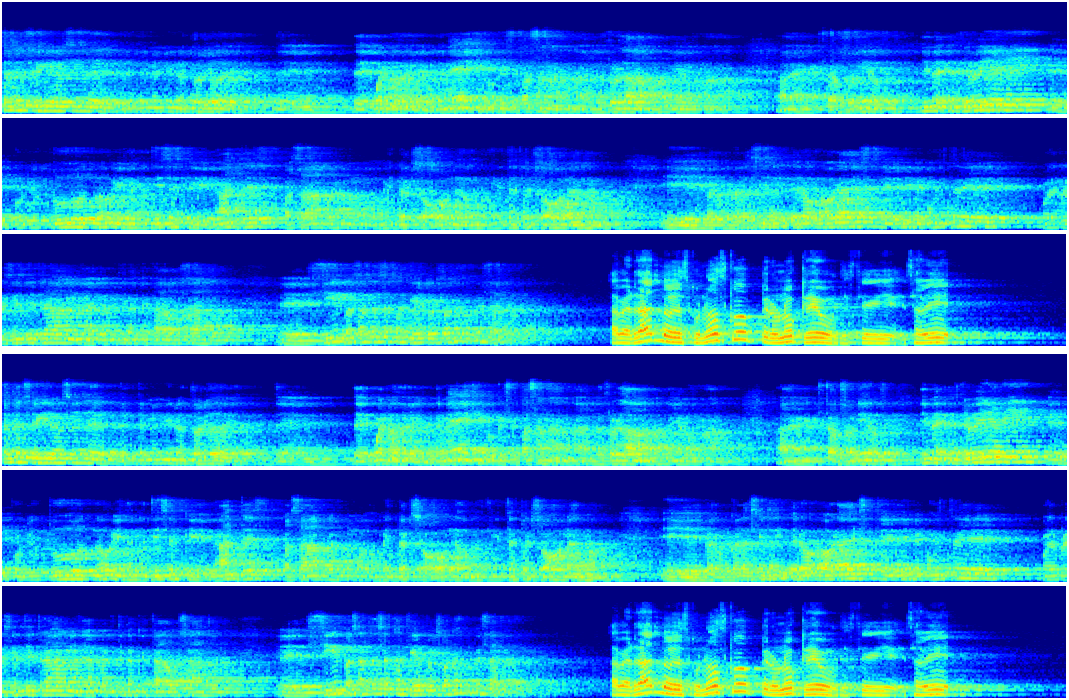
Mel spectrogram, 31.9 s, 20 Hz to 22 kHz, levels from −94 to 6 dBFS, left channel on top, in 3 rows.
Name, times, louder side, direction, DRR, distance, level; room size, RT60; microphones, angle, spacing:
voice 1, 0.0-3.1 3.5-20.6 21.0-26.4, right 1 dB, 50° right, -4 dB, 6.2 m, -34 dB
voice 2, 27.4-30.8, left 1 dB, 10° left, 13 dB, 0.5 m, -23 dB
29.0 x 13.0 x 8.5 m, 2.8 s
head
